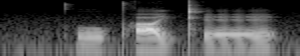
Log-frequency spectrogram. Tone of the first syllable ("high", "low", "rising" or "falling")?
low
